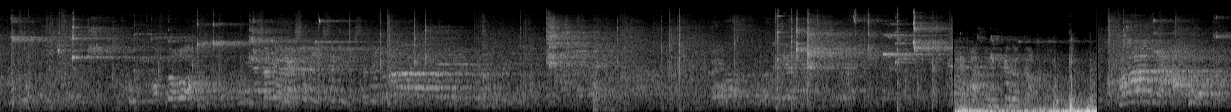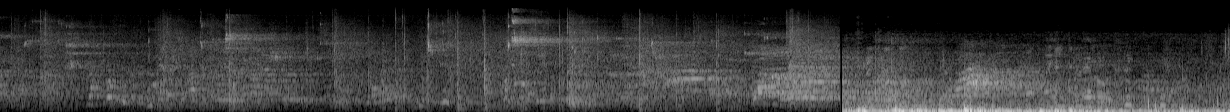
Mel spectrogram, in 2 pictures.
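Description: A futsal ball being kicked and bouncing on a wooden sports-hall floor, sharp knocks that echo in the large hall, with players shouting and calling to each other. Two stretches of low rumble, one about halfway through and one near the end, are the loudest sounds.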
